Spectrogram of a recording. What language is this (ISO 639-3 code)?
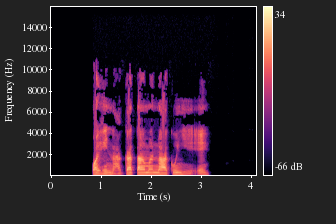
cux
